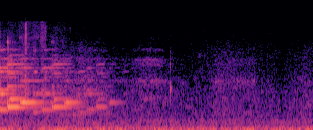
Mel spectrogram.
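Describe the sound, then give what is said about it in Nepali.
A mobile phone ringtone plays a short burst of bright, melodic electronic tones that quickly fade into faint background noise. “Merry wife का phone है”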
